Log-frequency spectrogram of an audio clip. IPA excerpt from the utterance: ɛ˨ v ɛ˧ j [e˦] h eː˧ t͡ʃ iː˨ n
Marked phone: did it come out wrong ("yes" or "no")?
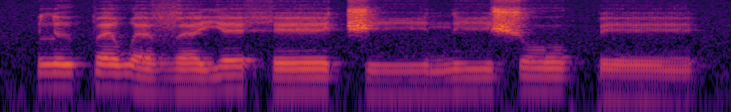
no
